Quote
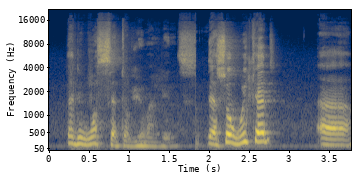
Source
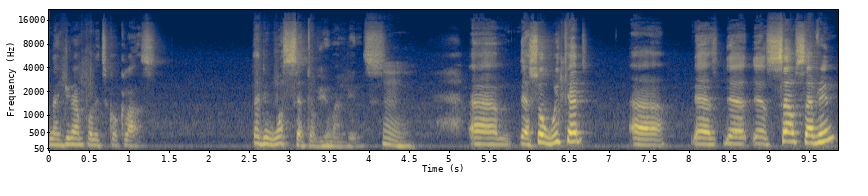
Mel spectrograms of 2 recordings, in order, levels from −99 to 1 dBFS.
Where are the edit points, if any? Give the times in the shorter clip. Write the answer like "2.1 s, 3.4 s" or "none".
1.8 s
